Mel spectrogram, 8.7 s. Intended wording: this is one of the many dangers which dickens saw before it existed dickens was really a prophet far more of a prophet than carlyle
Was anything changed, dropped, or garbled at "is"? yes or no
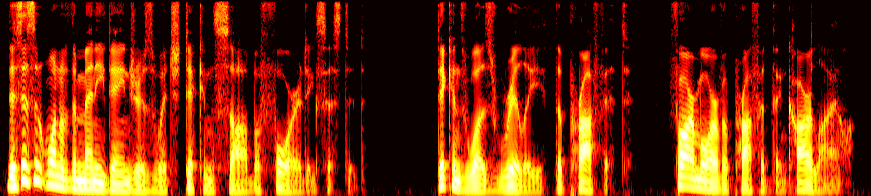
yes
